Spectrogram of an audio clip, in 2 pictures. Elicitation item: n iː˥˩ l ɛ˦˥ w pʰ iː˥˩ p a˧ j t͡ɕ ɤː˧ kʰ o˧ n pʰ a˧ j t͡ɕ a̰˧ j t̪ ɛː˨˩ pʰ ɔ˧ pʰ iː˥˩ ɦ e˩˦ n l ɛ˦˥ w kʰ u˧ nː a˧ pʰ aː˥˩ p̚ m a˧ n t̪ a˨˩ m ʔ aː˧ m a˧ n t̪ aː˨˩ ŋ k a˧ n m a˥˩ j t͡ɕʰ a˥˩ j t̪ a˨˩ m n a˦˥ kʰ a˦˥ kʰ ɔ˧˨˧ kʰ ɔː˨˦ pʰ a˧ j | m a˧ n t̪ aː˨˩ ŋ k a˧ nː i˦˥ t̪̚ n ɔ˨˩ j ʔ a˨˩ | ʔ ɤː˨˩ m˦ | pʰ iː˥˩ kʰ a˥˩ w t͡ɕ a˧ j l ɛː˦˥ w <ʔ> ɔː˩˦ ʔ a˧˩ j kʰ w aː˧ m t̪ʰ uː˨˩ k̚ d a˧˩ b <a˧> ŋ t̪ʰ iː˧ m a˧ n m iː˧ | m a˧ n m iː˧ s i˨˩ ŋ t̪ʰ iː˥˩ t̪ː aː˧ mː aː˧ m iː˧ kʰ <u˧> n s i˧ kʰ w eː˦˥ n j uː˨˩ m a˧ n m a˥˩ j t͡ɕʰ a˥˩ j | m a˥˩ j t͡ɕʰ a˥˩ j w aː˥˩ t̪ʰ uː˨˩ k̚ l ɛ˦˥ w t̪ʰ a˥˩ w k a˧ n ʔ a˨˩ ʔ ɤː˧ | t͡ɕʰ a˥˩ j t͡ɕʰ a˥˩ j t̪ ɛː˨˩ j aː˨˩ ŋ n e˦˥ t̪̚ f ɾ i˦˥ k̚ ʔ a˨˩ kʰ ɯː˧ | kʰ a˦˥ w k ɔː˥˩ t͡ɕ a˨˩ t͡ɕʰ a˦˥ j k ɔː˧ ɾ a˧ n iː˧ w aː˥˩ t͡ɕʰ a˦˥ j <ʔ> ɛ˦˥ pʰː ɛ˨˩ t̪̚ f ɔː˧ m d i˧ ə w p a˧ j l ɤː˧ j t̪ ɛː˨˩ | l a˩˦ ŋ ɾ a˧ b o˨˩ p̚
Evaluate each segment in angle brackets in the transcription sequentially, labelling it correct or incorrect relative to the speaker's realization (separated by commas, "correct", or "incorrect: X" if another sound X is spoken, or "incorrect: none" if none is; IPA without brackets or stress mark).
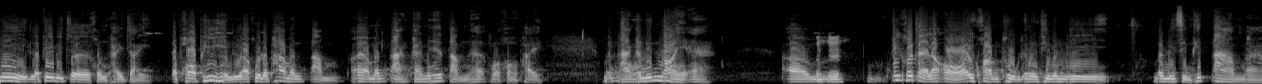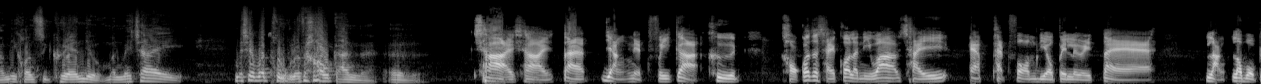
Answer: correct, correct, incorrect: ɔ˧, correct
